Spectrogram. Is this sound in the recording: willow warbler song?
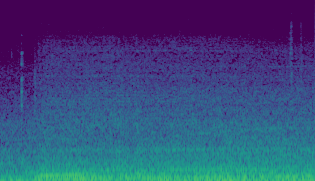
no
